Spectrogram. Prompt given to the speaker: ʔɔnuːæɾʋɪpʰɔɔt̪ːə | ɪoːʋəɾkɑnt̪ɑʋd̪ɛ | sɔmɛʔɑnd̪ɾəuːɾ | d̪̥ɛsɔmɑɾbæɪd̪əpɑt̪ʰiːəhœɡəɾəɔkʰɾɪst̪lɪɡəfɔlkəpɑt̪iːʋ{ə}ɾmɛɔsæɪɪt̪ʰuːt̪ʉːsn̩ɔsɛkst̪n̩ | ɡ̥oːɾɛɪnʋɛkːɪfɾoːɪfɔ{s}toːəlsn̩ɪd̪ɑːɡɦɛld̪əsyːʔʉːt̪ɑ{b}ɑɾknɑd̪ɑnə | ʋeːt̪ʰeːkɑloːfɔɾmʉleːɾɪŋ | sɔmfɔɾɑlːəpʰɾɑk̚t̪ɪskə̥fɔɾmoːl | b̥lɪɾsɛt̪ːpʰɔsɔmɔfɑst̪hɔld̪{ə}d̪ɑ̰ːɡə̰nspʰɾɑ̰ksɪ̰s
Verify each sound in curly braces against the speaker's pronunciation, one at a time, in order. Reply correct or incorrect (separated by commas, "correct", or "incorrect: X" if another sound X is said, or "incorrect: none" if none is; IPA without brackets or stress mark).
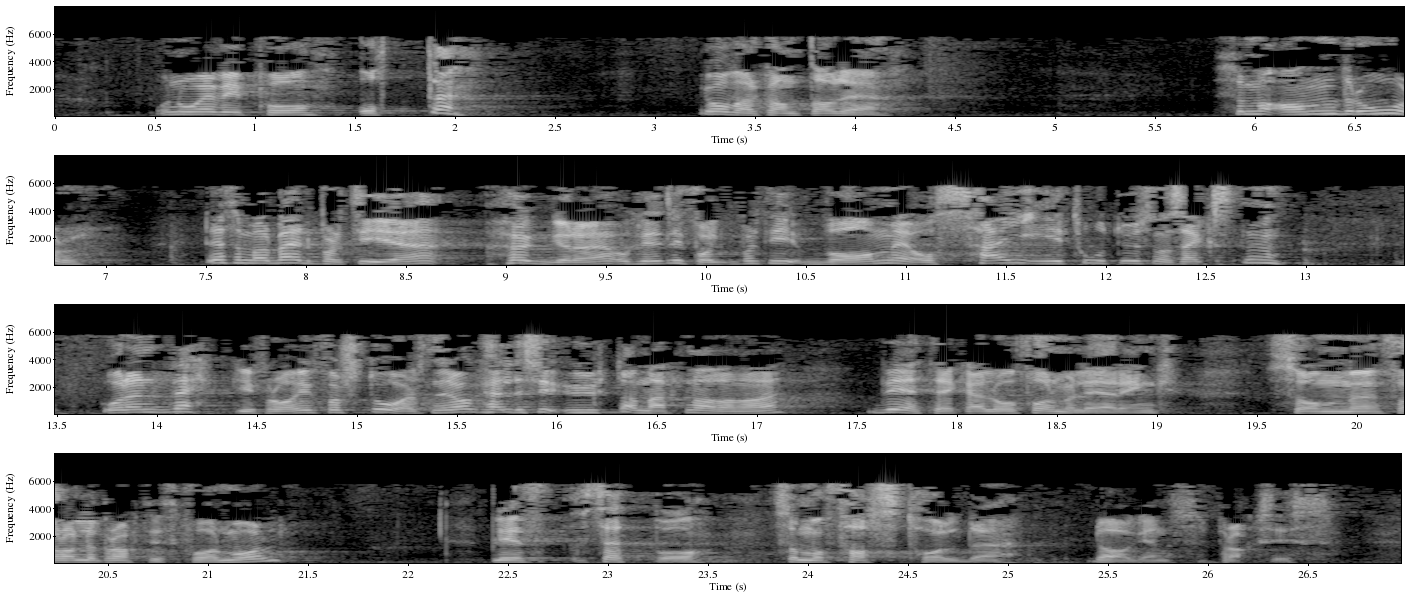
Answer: incorrect: ɑ, incorrect: ʂ, incorrect: m, correct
